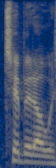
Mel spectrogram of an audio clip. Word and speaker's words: Thibodeau: And I thought it was really cool because Thibodeau said, and I got to make sure I don't pronounce the H. Thibodeau is how he says it, not Thibodeau.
